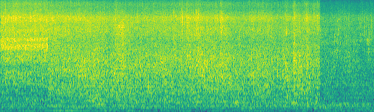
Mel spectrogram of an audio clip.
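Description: Water pours in a heavy stream from a large tilted kettle.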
